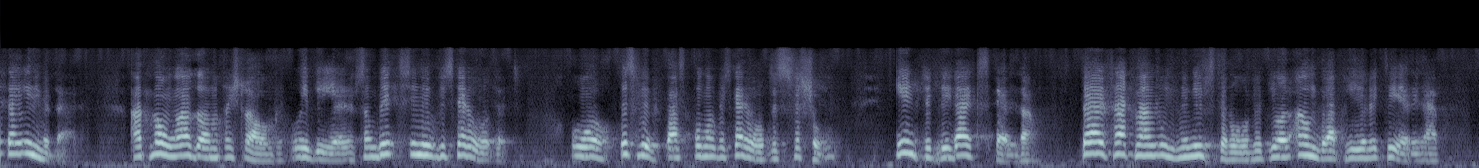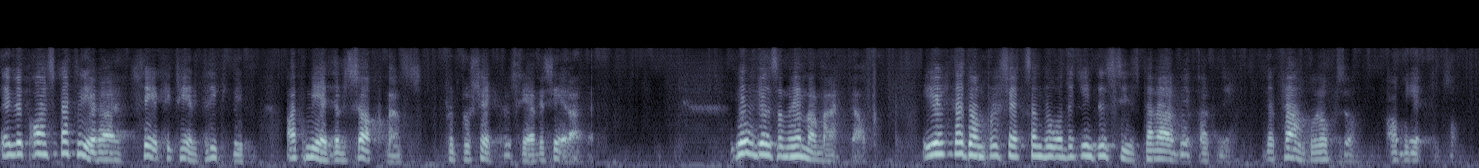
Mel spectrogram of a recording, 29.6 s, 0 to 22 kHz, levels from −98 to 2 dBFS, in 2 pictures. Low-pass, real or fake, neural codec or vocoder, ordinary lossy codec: none; fake; codec, 16 kHz, 1 kbps, FreqCodec, smaller model; none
